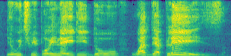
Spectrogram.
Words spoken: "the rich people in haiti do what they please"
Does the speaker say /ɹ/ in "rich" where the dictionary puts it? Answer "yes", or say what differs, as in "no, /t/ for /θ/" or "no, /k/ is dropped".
no, /w/ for /ɹ/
